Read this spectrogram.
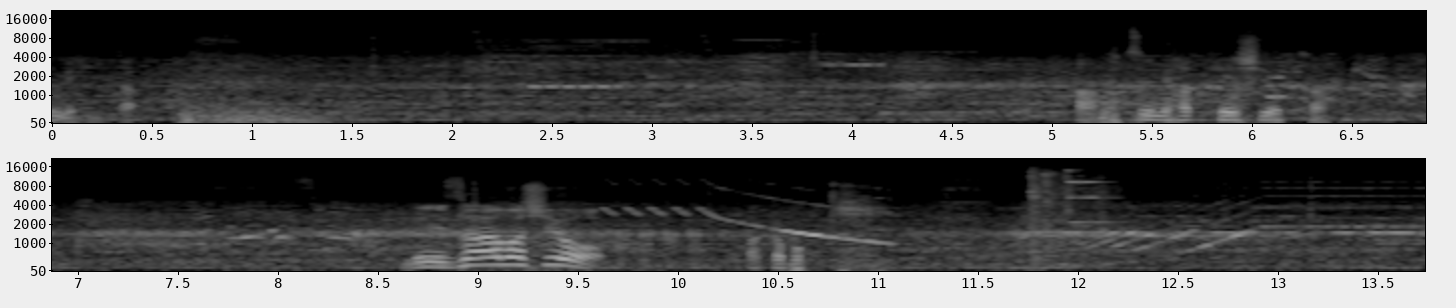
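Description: A slot machine plays electronic sound effects and music.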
